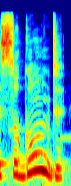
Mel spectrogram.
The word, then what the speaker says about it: seconde: L'aiguille des secondes. Très bien. L'aiguille des heures عقربه ساعت شمار. L'aiguille des minutes عقربه دقیقه شمار. L'aiguille des secondes عقربه ثانیه شمار. دقت کنید seconde c'est se prononce گ.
